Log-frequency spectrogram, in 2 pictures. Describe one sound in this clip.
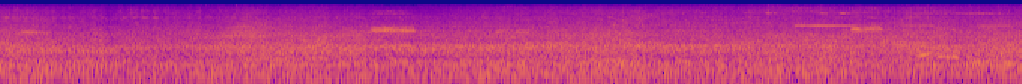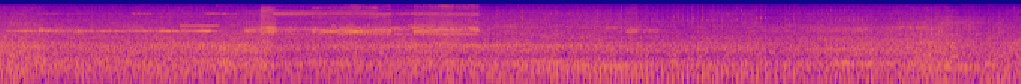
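Traffic rumbles steadily along a busy road.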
